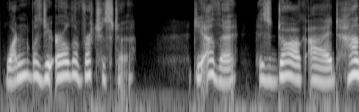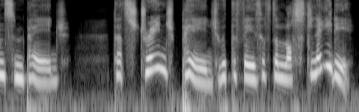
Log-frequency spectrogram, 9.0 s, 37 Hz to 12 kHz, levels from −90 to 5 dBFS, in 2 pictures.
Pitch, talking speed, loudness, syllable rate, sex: 230 Hz, 145 wpm, -17 LUFS, 4.3 syllables/s, female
